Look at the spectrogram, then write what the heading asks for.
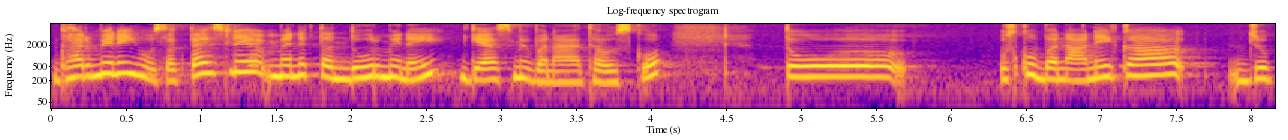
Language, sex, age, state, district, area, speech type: Hindi, female, 30-45, Madhya Pradesh, Jabalpur, urban, spontaneous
